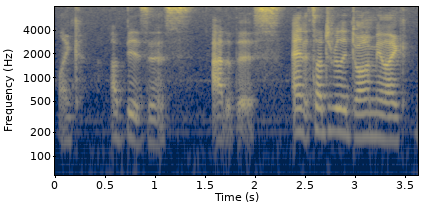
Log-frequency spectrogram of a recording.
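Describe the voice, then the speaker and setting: A woman's voice: fairly low pitch, fairly quick, fairly bright tone, a little hiss or hum, low-quality recording. A woman in her twenties from Australia, chatting casually to the camera at home while doing her makeup, rambling with lots of "like"s and joking asides. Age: 20s. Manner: chatty and rambling, many "like"s and self-mocking asides. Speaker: vlogger. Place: home room indoors.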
